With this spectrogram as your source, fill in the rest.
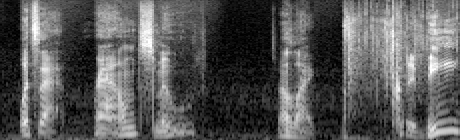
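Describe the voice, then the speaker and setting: In a put-on character voice, a man speaks at a high pitch with very wide pitch swings. His pace is very slow. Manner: gravelly, curious, sniffing.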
